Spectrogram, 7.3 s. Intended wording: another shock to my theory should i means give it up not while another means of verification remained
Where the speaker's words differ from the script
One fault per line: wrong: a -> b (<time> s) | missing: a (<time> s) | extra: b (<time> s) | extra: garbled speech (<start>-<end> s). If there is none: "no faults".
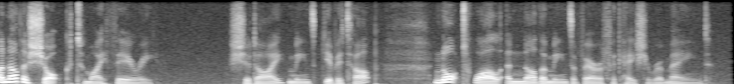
no faults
